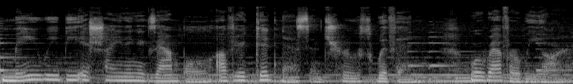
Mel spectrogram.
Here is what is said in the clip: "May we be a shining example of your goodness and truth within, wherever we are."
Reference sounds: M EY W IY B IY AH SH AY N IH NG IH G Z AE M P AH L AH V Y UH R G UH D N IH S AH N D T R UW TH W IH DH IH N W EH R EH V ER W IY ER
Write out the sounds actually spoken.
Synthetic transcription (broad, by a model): M EY W IY B IY AH SH AY N IH NG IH G Z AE M P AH L AH V Y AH R G UH D N IH S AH N T R UW TH W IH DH IH N W EH R EH V ER W IY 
